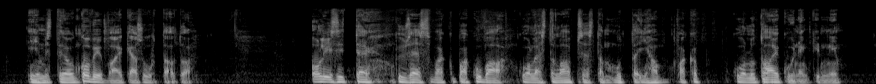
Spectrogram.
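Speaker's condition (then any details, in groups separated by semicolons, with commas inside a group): No condition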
